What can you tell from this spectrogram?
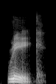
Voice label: "wreak", American

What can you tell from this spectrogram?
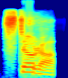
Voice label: "stirrer", Indian

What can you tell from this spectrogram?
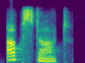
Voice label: "upstart", Indian

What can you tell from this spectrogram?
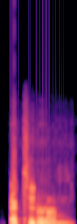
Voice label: "ectoderm", American

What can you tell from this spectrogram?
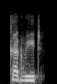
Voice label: "cudweed", Indian

